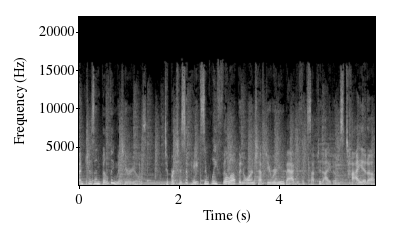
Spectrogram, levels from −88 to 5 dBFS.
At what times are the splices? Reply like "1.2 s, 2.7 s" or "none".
none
